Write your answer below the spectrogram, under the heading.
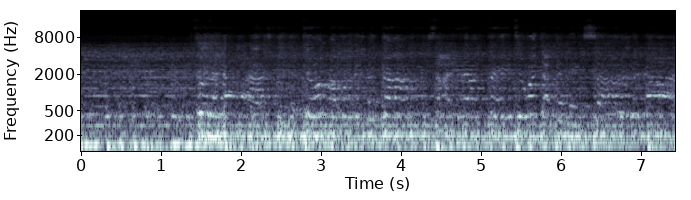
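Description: A live hard rock band playing loud amplified electric guitar and a heavy low end, heard from the crowd in a concert hall. A lead vocal comes in about a second and a half in and carries on over the band.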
